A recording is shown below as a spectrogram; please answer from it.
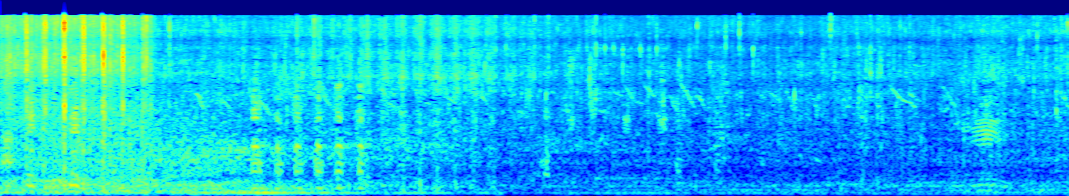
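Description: A flock of domestic ducks and geese bathing in a shallow puddle. Water splashes and wings flap sharply in the first second, a quick run of quacking calls comes about two seconds in, and a short call is heard near the end.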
